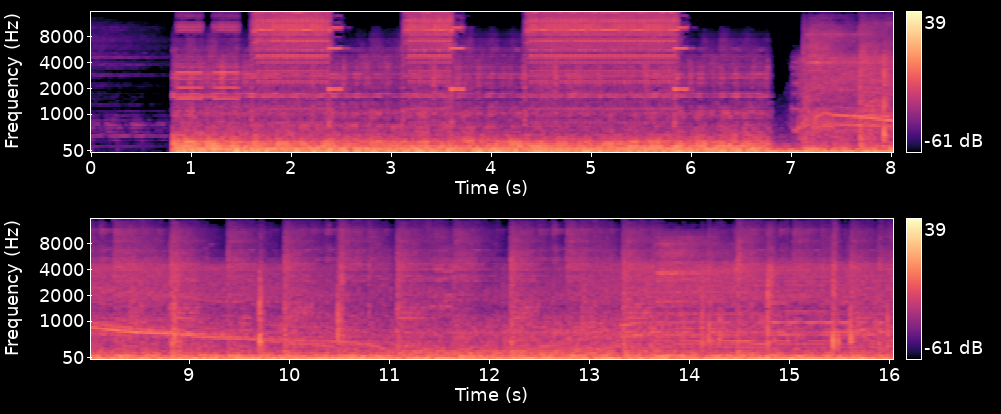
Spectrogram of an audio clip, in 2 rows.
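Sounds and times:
high electronic beeping: 0.8 - 6.7.

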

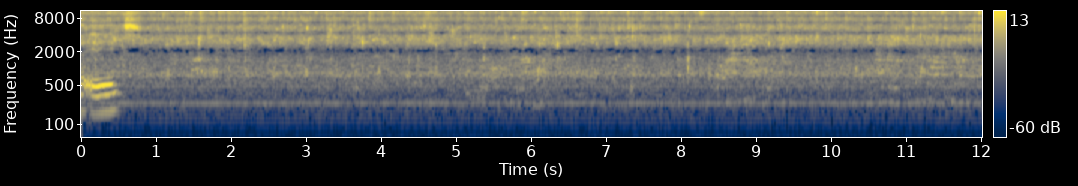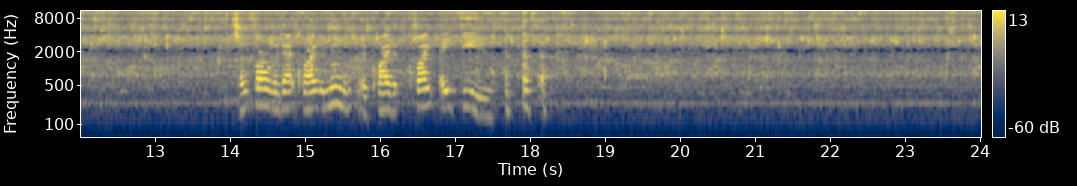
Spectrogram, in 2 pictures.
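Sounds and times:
aquarium water running: 0.0 - 24.0.

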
